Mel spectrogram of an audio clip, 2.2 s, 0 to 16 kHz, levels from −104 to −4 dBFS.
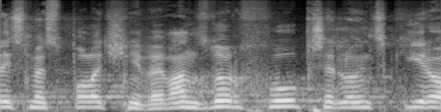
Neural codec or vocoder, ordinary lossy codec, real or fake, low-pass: vocoder, 44.1 kHz, 128 mel bands every 256 samples, BigVGAN v2; Opus, 32 kbps; fake; 14.4 kHz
